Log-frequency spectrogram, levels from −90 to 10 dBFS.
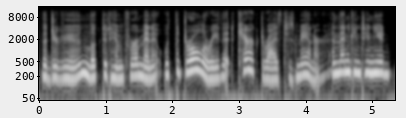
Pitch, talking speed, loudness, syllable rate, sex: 210 Hz, 200 wpm, -18 LUFS, 6.0 syllables/s, female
